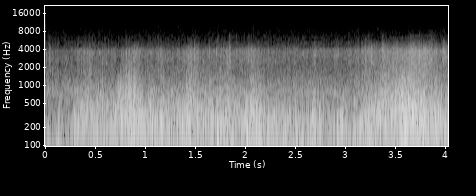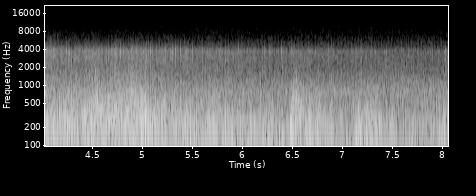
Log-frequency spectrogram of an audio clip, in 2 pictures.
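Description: Wind buffeting the microphone of a handheld camera outdoors: a noisy, uneven low rumble that swells about three to five seconds in.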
